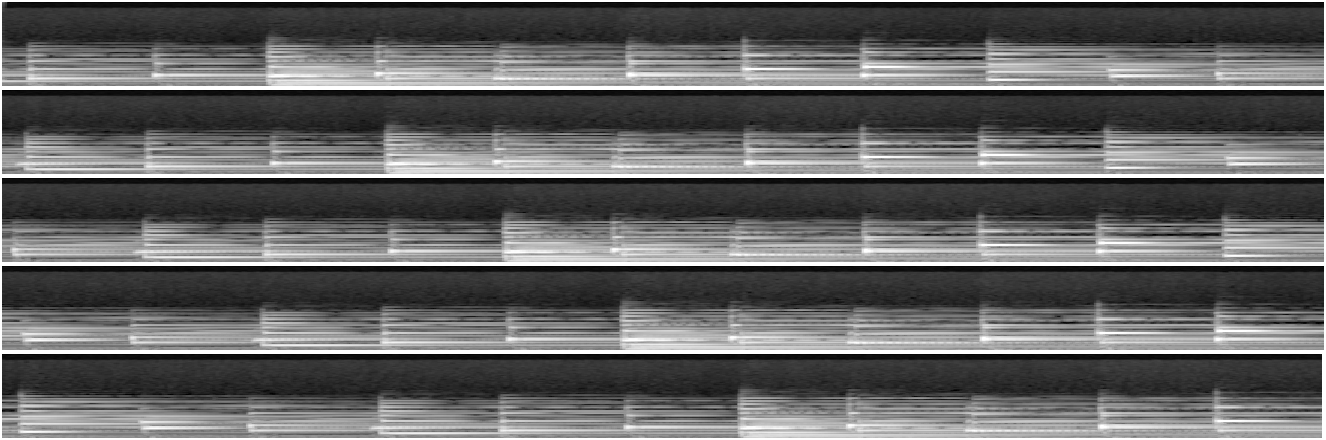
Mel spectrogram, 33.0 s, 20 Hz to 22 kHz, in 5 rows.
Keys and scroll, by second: 3.9 x, 14.4 g, 15.0 z, 18.9 r.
